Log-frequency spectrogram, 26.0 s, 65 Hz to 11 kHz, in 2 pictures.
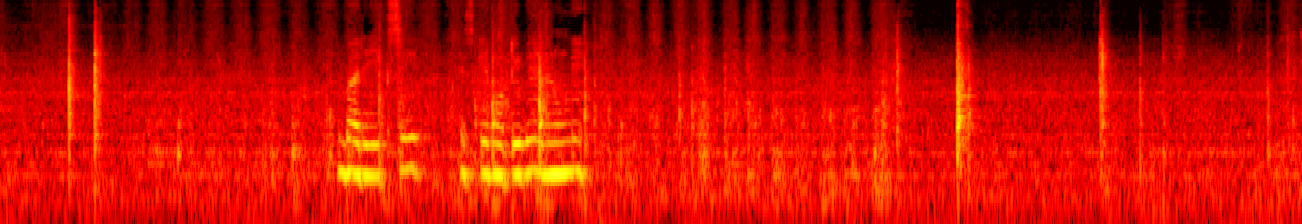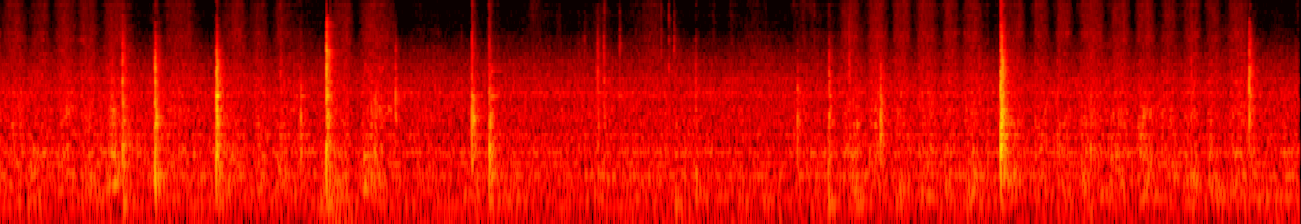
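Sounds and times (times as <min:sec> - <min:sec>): rolling pin rubbing on dough: 0:00.4 - 0:09.1, 0:11.6 - 0:17.1, 0:19.4 - 0:26.0.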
